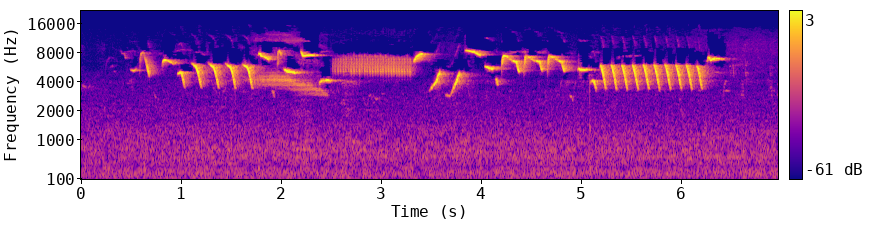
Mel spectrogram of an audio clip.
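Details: Feeding European greenfinch recorded in 2017, giving bright twittering phrases broken by a drawn-out buzzy wheeze, then a rapid even rattle of around fifteen pulses near the end.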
